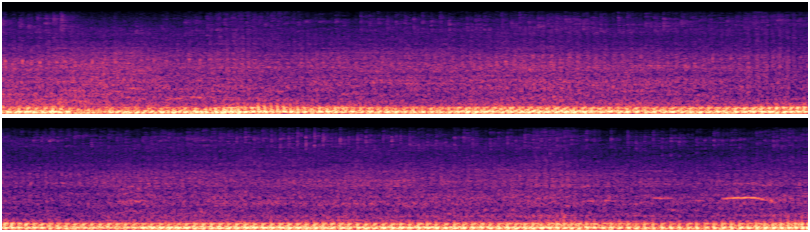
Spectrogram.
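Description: Engines of slow-moving street traffic, motorcycles and a large tour bus, running together as a steady, loud low hum with a fast even throb.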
